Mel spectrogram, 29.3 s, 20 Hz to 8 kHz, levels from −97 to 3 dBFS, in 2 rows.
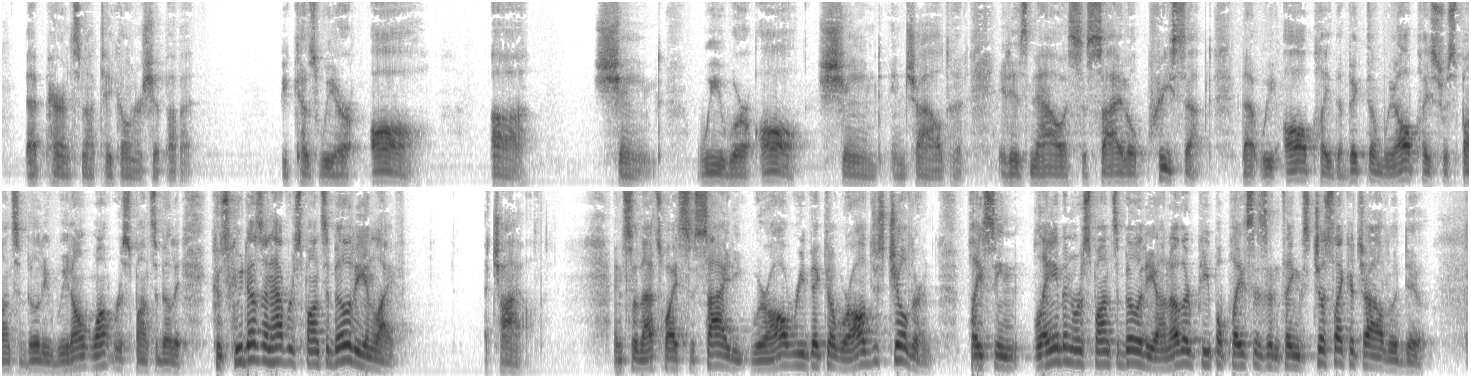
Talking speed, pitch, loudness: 155 wpm, 130 Hz, -27 LUFS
